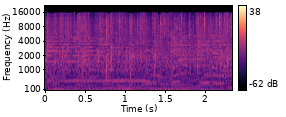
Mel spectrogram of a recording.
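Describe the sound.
Applause for a trophy winner at a game event in Šiauliai. The clapping is dense and continuous throughout and stays at an even loudness.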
